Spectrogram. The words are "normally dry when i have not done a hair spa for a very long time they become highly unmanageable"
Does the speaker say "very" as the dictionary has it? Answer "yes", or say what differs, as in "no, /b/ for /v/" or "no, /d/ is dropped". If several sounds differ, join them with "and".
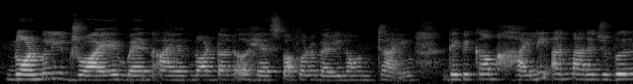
yes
